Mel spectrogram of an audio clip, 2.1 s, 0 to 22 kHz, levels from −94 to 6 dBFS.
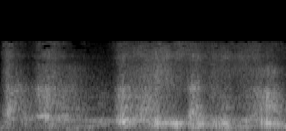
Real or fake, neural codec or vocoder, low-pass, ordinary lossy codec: fake; codec, 24 kHz, 0.9 kbps, DualCodec; 7.2 kHz; MP3, 24 kbps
